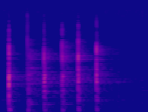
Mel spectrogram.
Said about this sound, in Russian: Он говорит о себе, что «я стою у дверей вашего сердца и стучу». Вот так вот. Может, не очень слышно.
